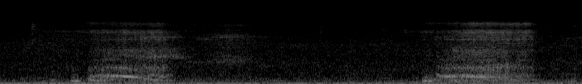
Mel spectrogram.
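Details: Two slow rattling snores with a breathy noise, several seconds apart, over quiet room hiss; snoring.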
